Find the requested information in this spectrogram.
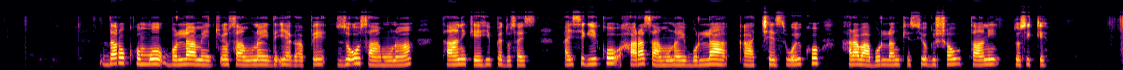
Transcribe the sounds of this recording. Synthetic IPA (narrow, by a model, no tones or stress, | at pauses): d̪ɐɾɔkʼɔmːɔbɔlːaːme̞ːt͡ʃʼːɔsaːmʊnɐjd̪ɛʔɪjɐɡaːpːɛzɔʔɔsaːmʊnaː | t̪ʰaːnɪke̞ːɦɪpːɛd̪ɔsɐjs | ʔɐjsːɪɡiːkːɔhɐɾɐsaːmʊnɐjbɔlːaːkʼaːt͡ʃːe̞ːswɔjkʰːɔ | hɐɾɐbaːbɔlːɐnkʰɛsːɪjɔɡɪʃːɐwt̪aːnɪd̪̥ɔsɪkːɛ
